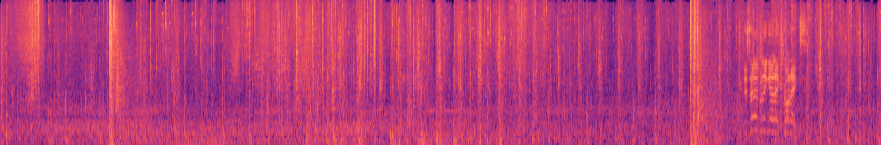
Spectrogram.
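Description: Footsteps thud and scrape on roof tiles.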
